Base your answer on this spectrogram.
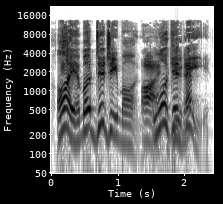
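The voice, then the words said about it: Imitates an articulate cartoon creature voice. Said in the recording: “That was a great impression.”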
